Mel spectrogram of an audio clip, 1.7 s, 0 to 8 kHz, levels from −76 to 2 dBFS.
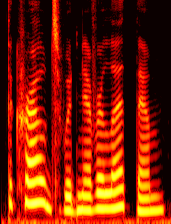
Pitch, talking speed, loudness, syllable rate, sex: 210 Hz, 210 wpm, -14 LUFS, 4.6 syllables/s, female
